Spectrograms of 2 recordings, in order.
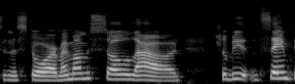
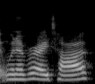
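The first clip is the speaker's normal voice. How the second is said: ordinary talk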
